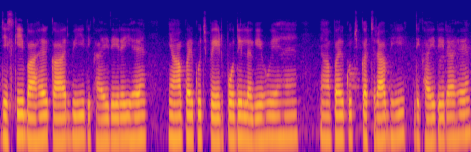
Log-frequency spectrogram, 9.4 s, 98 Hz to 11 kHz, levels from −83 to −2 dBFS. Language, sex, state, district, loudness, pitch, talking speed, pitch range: Hindi, female, Rajasthan, Jaipur, -18 LUFS, 150 Hz, 160 wpm, 145-155 Hz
